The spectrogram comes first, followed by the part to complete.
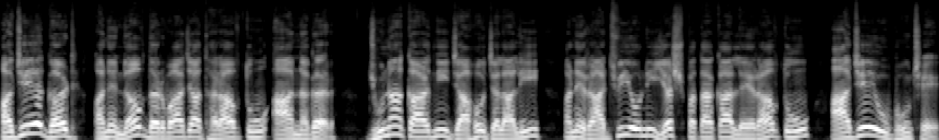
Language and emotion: Gujarati, neutral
